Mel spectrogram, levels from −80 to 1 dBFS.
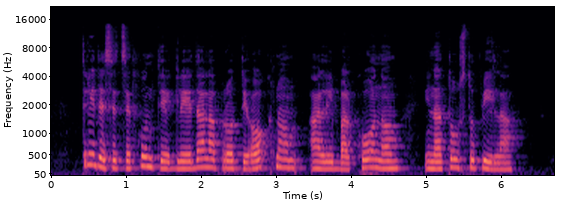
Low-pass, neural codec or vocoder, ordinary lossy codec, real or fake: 14.4 kHz; vocoder, 44.1 kHz, 128 mel bands every 512 samples, BigVGAN v2; none; fake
